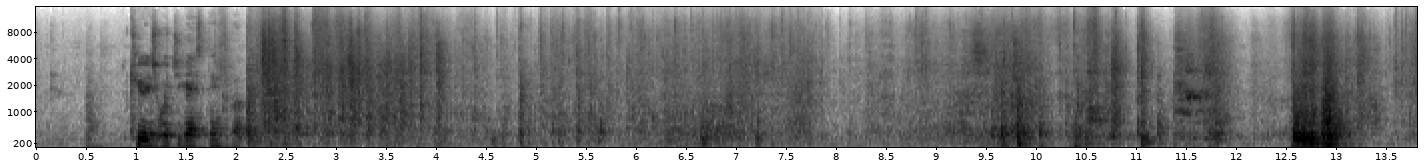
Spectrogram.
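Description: Cardboard rustles and scrapes as a box is handled.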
